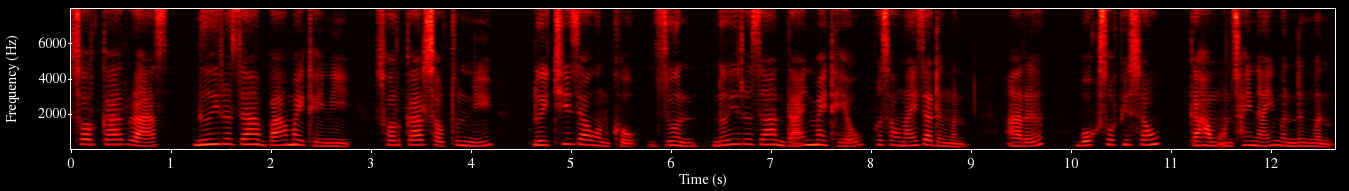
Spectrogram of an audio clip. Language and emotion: Bodo, neutral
